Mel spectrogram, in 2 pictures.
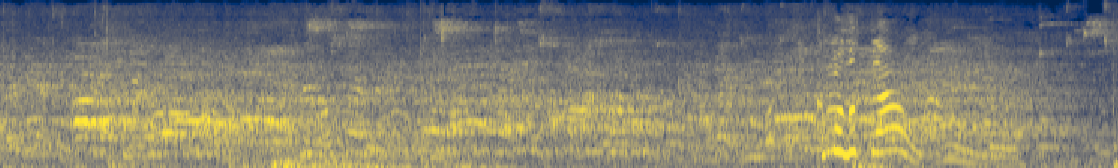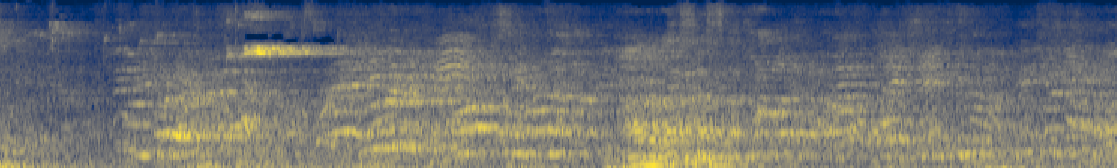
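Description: A crowd of spectators chatters and cheers in a large echoing gym.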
